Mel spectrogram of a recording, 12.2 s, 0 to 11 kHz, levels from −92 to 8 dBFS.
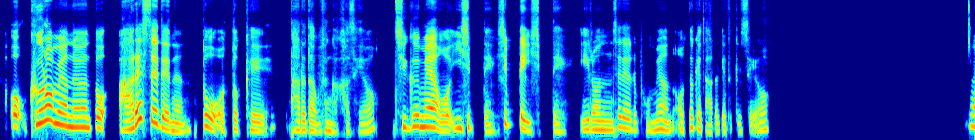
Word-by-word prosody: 어 230 - +2
그러면은 250 - +6
또 200 - +1
아래 175 - +5
세대는 175 - +1
또 230 -5 +1
어떻게 160 -3 -6 0.3
다르다고 165 -3 -5
생각하세요? 140 +1 -11 0.2
지금의 220 0 +3
어 155 -5 -1
20 195 +4 -4
대, 140 +1 -10
10 270 - -7
대, - - +4
20 150 -3 -5
대 140 -1 -11
이런 170 -1 -3
세대를 185 -2 -4
보면 160 +1 -6
어떻게 185 +4 -7
다르게 140 0 -12
느끼세요? 155 +4 -12 2.5
아. 225 - -2
170 Hz, 240 characters per minute, -19 LUFS, 150-215 Hz, 2.5 s, 그러면은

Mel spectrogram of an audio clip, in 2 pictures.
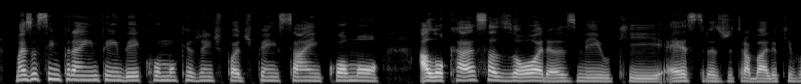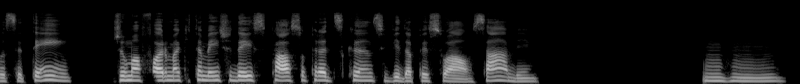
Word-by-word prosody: Mas, 220 +3 +2
assim, 245 -1 0
pra 220 -2 +1
entender 195 -2 -2
como 190 -2 -3
que 195 - -8
a - - -1
gente 180 -1 -8
pode 170 -5 -1
pensar 180 -1 -2
em 170 -1 -5
como 175 -3 +2 0.4
alocar 180 +2 +7
essas 185 -4 0
horas, 160 -3 +3
meio 150 -2 -4
que 140 -2 -3
extras 150 -2 -2
de 150 - -11
trabalho 140 0 0
que 160 - -10
você 155 +1 -6
tem, 185 -4 -2 0.4
de 200 - 0
uma 190 -1 +4
forma 190 0 +3
que - - -25
também 195 -2 0
te 195 0 -8
dê 195 +1 +3
espaço 185 0 +2
pra 190 +1 +2
descanso 180 0 -5
e - - -12
vida 160 -2 -1
pessoal, 140 -5 0
sabe? 155 -6 -1 1.6
Uhum. 155 -2 -6
175 Hz, 140 wpm, -24 LUFS, 155-190 Hz, 1.6 s, alocar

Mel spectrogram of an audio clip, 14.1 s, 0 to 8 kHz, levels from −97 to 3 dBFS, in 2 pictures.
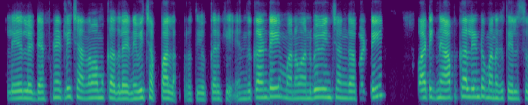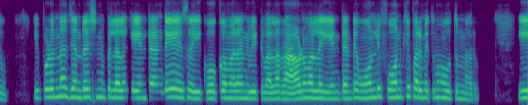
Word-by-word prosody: లేదు. 200 +1 +1
లేదు. 195 -2 -1
డెఫినెట్లీ 220 +5 -3
చందమామ 215 0 -2
కథలనేవి 195 0 +1
చెప్పాల 200 -2 +1 0.2
ప్రతి 175 0 -12
ఒక్కరికి. 190 +1 -6
ఎందుకంటే 220 +5 +4 0.2
మనం 195 0 -4
అనుభవించాం 225 +1 -1
గాబట్టి, 205 +3 +1 0.6
వాటి 225 +2 +3
జ్ఞాపకాలేంటో 235 +3 +1
మనకు 205 -1 -3
తెలుసు. 195 -1 -5 0.5
ఇప్పుడున్న 230 +3 -1
జనరేషన్ 230 0 +1
పిల్లలకేంటంటే, 210 -1 +2
అసలు 215 -1 0
ఈ - - -8
కోకో 195 +1 -1
మెలన్ 200 0 -1
వీటివల్ల 185 -1 -2
రావడం 185 +4 +2
వల్ల 205 -1 +3
ఏంటంటే 195 +2 -2
ఓన్లీ 225 +3 -1
ఫోనుకే 225 +3 -1
పరిమితమవుతున్నారు. 205 -6 -4 0.6
ఈ - - +9
210 Hz, 130 wpm, -23 LUFS, 195-225 Hz, 0.6 s, ఈ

